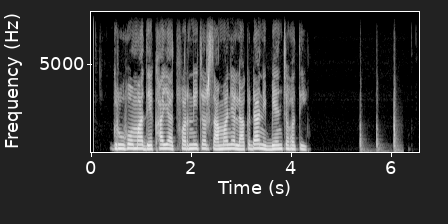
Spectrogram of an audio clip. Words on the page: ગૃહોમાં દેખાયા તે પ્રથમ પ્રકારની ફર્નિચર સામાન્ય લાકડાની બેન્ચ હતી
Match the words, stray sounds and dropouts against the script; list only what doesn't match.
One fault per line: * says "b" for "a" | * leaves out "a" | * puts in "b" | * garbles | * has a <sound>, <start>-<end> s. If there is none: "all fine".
* leaves out "તે પ્રથમ પ્રકારની"
* has a thud, 5.4-6.3 s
